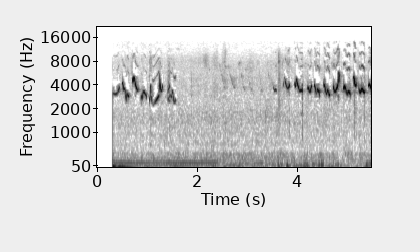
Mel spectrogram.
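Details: Ultramarine grosbeak song, recorded for teaching and calling birds: a fast warbled run of looping whistled notes, a pause of about two seconds, then another lively twittering phrase.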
